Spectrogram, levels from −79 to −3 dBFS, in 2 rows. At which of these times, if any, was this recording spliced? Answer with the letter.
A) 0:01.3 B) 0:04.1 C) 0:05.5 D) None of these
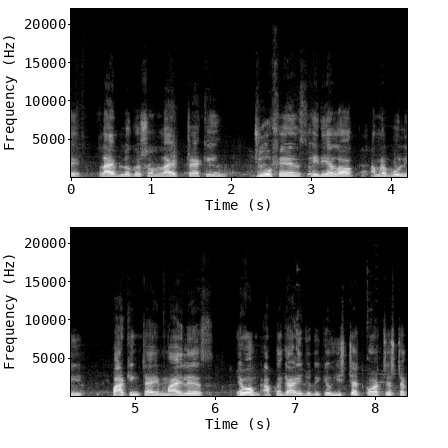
D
